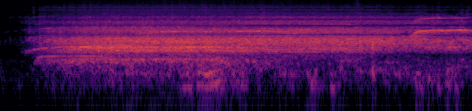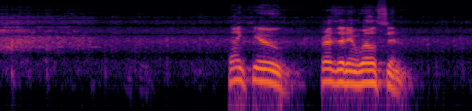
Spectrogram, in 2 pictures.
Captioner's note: applause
